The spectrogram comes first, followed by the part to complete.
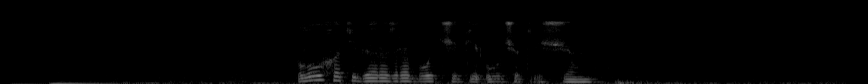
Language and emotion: Russian, sad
